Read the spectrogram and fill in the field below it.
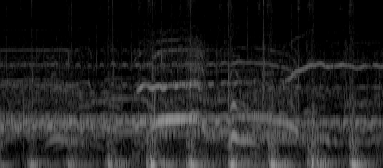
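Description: A crowd at a Native event cheers loudly and continuously because an elder withstood the wake of a boat speeding by, with high rising whoops and shouts cutting through, while a steady low thumping beat pulses underneath about twice a second.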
